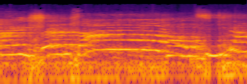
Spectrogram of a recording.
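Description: A woman singing into a microphone, holding long notes that slide slowly up and down in pitch.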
